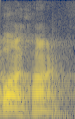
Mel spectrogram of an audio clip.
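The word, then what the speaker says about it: Blancpain: Okay, so what do you know about Blanc Pon? I know that it's pronounced Blanc Pon.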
